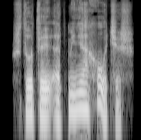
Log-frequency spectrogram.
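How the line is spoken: Plain. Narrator (Russian): спросил Арчил

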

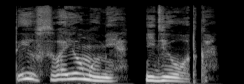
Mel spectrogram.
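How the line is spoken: Growl. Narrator (Russian): рыкнул он

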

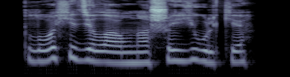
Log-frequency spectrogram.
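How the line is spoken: Grumbling mutter. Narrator (Russian): пробурчал он

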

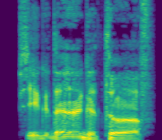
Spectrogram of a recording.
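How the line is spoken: Creaky voice. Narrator (Russian): проскрипел я

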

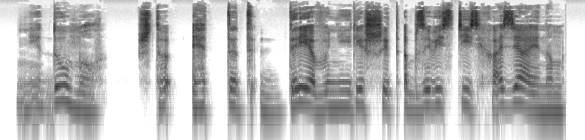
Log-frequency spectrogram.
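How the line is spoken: Hoarse wheeze. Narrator (Russian): прохрипел Арчи

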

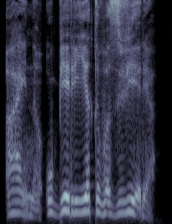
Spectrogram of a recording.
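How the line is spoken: Hissed. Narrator (Russian): прошипел Грэем

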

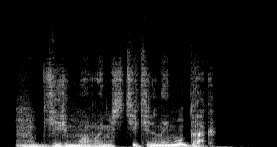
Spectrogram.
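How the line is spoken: Hissed. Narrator (Russian): прошипел я

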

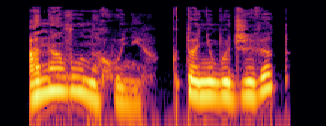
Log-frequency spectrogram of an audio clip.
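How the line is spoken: Whispered question. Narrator (Russian): почему-то шепотом спросила Айя

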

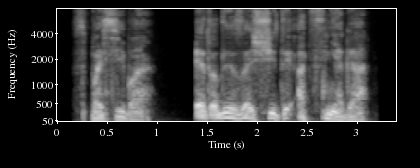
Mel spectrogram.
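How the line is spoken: Muttered. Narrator (Russian): пробормотал он

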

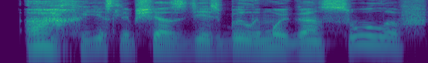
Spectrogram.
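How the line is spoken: Dreamy sigh. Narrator (Russian): мечтательно вздохнула она

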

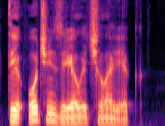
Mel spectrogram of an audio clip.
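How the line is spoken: Approving. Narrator (Russian): Кармен одобряюще сказала

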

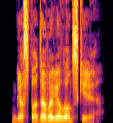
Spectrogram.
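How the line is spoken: Calm, even voice. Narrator (Russian): начал он спокойным, ровным голосом

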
